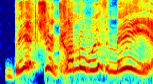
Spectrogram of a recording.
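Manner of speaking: high, loud commanding claim; hammed-up possessive order; Cora's demand. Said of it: "storms in and is like".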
